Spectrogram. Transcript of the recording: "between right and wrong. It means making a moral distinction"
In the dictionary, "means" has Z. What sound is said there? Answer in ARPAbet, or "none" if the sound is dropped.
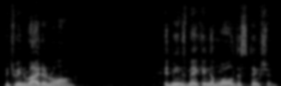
Z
